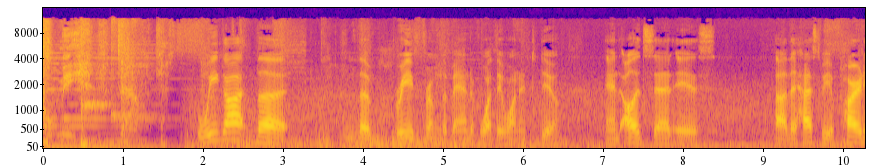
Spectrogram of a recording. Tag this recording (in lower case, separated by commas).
speech, music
